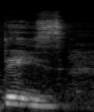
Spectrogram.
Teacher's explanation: All vowels are voiced. And so when we find days, the A is voiced. And so the S will be produced as Z.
